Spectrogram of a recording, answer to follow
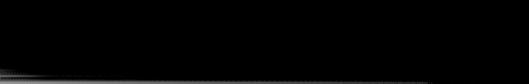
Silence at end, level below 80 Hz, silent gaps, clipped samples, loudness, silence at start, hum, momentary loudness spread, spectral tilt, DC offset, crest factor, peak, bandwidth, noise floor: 1.3 s; -40 dBFS; none; under 0.1%; -41 LUFS; 0 s; 50 Hz at -80 dBFS; 24 LU; -9.5 dB/octave; under 0.1%; 14 dB; -26 dBFS; 0.8 kHz; -75 dBFS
